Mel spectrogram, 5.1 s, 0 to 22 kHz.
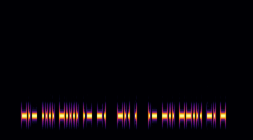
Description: Morse code, heard as a keyed tone, about 36 wpm, 700 Hz. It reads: KH6AN DE AD7NT
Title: USA Callsign DE Callsign 35wpm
